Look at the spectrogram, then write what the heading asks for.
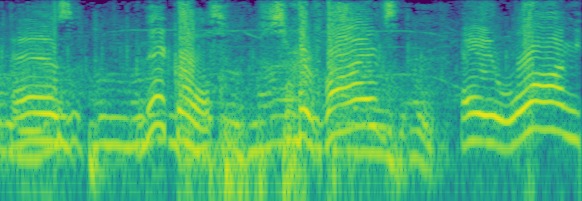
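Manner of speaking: excited call. Real, not acted. Radio announcer calling the game-ending catch, excited and loud. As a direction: sell the game-winning catch.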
